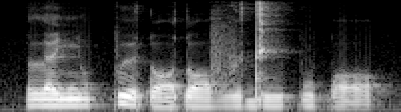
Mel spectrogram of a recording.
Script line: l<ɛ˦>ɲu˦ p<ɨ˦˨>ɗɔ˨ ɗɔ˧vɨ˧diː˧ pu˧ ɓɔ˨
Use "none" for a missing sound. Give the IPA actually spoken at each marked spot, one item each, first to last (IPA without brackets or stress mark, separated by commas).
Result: ɛ˦, ɨ˦˨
